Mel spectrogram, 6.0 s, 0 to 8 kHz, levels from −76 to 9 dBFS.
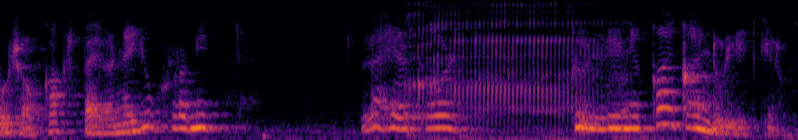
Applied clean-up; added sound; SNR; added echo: none; Burping, eructation; 14 dB; none.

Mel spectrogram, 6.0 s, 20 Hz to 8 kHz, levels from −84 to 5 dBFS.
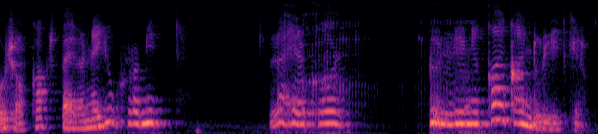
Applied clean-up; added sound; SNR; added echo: neural mask model RNNoise.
